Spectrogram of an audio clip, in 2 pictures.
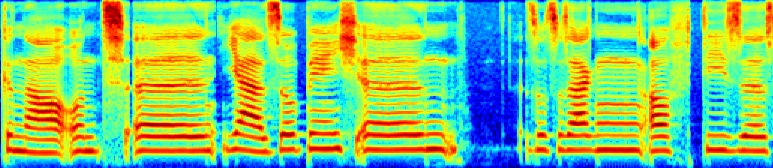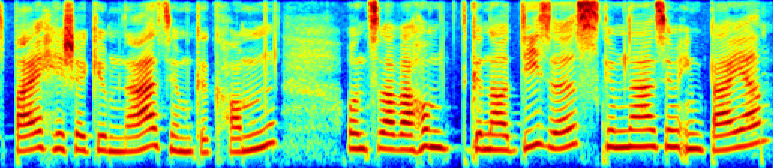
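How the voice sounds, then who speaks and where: Chinese woman in her twenties, soft mellow voice. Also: fairly high pitch, little pitch movement, unhurried, no echo, clean studio sound. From China. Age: 20s. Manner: careful, many fillers. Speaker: guest. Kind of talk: interview. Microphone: studio mic.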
